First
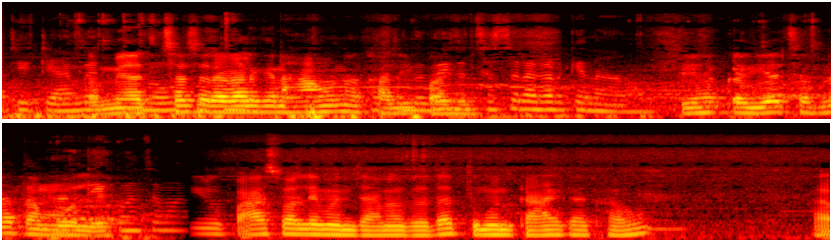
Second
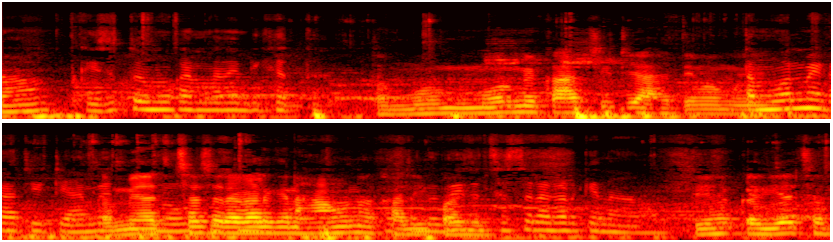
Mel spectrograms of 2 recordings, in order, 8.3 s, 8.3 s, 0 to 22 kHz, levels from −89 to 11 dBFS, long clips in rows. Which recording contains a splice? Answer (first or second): first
